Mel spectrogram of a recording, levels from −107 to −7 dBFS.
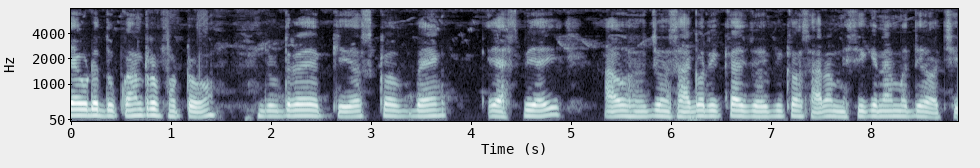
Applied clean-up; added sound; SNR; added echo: none; none; none; none.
